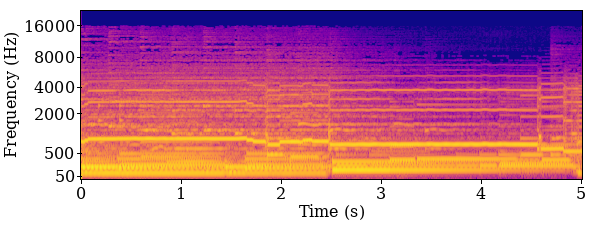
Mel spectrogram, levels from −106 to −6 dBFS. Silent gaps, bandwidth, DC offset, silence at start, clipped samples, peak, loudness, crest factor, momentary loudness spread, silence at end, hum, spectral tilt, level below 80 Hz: none; 12 kHz; under 0.1%; 0 s; under 0.1%; -4 dBFS; -15 LUFS; 12 dB; 3 LU; 0 s; none; -7.5 dB/octave; -54 dBFS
